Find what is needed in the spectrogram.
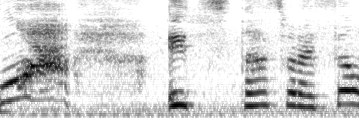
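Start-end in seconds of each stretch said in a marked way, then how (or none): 0.0-0.4 high-pitched mock "wah" cry; horrified wail. Man in Poltergeist tearing his face apart, horrified wail. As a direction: imitate a film character's helpless wail. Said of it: "he can't stop".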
